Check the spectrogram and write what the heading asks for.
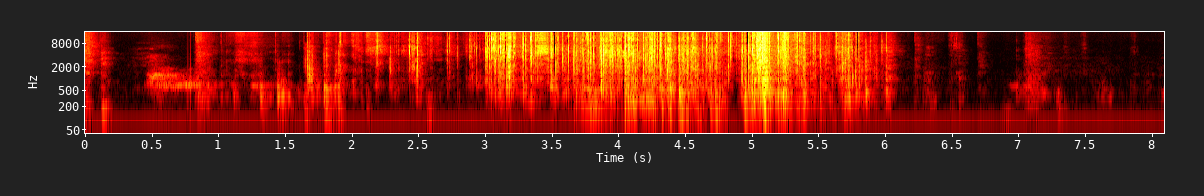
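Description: A trading-card pack's wrapper being torn open: a few faint crinkles, then a loud crackling tear lasting about three seconds from about three seconds in.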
